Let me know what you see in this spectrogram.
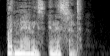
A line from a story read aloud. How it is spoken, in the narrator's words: she cried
